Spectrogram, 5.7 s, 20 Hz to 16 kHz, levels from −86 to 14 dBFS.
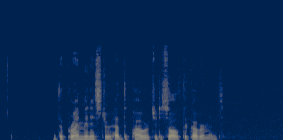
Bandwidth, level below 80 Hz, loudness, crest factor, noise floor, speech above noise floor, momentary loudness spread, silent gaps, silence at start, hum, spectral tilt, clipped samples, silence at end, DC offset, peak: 11 kHz; -84 dBFS; -34 LUFS; 20 dB; -77 dBFS; 43 dB; 11 LU; none; 1.05 s; none; -5.5 dB/octave; under 0.1%; 1.35 s; under 0.1%; -16 dBFS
